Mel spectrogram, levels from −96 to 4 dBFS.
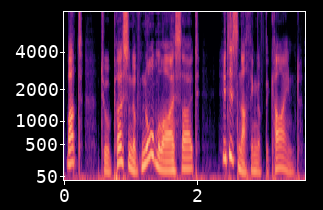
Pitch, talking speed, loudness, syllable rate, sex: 160 Hz, 215 wpm, -19 LUFS, 5.7 syllables/s, male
